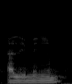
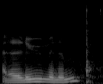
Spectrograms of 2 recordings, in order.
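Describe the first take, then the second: First: The word is said in a non-American way. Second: The word is said the American way.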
